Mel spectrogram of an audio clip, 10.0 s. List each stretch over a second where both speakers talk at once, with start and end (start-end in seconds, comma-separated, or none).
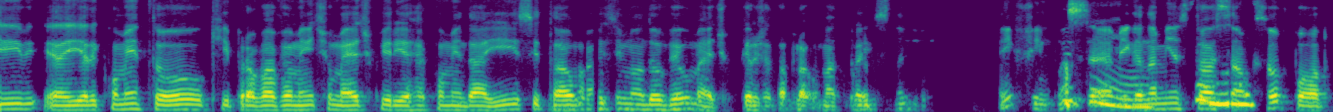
8.0-9.5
